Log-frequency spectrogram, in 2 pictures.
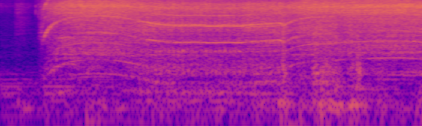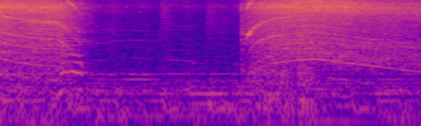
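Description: Power drill turning a long auger bit, boring through wooden wall studs. The motor whines up to speed, runs steadily for about four and a half seconds and winds down, then runs again in a second, shorter burst near the end.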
